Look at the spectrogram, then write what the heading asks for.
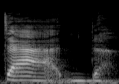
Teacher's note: The D isn't as aspirated or pushed out as much as the T is, but the D is up there as well because it's the same position movement.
